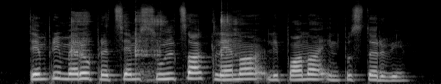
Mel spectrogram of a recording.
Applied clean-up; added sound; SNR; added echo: none; Fart; 18 dB; none.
